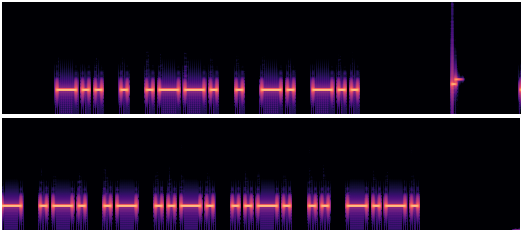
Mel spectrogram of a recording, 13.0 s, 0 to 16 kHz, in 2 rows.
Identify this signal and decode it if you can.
Morse code, heard as a keyed tone, about 15 wpm, 700 Hz. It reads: DEPEND TRAFFIC
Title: Sentences from Top 1300 Words - New Word Drill - 15wpm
